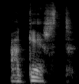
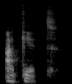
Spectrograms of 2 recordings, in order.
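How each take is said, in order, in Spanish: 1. La s antes de la t final se pronuncia. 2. La s antes de la t final se omite. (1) "se escribe con una S en medio, pero es un poco difícil de pronunciar" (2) "lo común es pronunciar aquest"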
